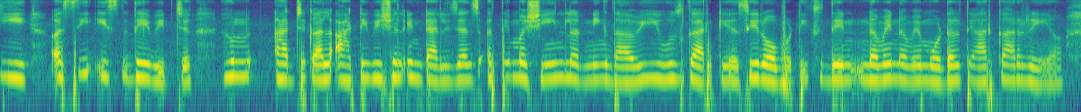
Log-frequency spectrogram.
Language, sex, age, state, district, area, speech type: Punjabi, female, 18-30, Punjab, Bathinda, urban, spontaneous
